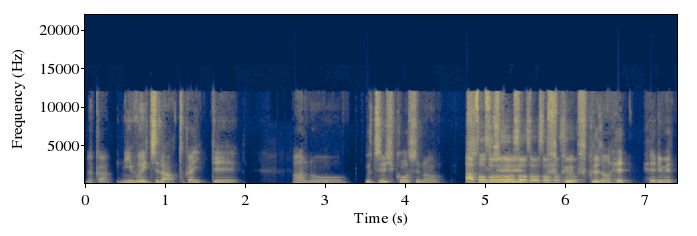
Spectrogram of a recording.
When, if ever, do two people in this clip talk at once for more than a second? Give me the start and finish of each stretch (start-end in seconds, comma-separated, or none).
4.8-6.4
